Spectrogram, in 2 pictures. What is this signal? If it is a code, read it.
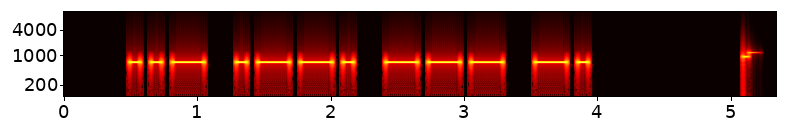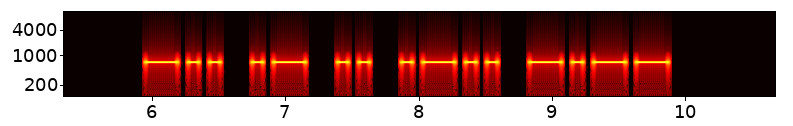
Morse code, heard as a keyed tone, about 15 wpm, 700 Hz. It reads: UPON DAILY
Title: Sentences from Top 1100 Words - New Word Drill Alt - 15wpm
